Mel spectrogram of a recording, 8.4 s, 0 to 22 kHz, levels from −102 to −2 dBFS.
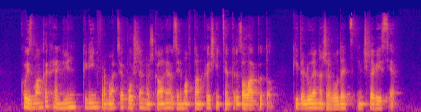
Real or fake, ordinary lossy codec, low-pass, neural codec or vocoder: fake; MP3, 64 kbps; 19.8 kHz; codec, 44.1 kHz, 2.6 kbps, DAC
